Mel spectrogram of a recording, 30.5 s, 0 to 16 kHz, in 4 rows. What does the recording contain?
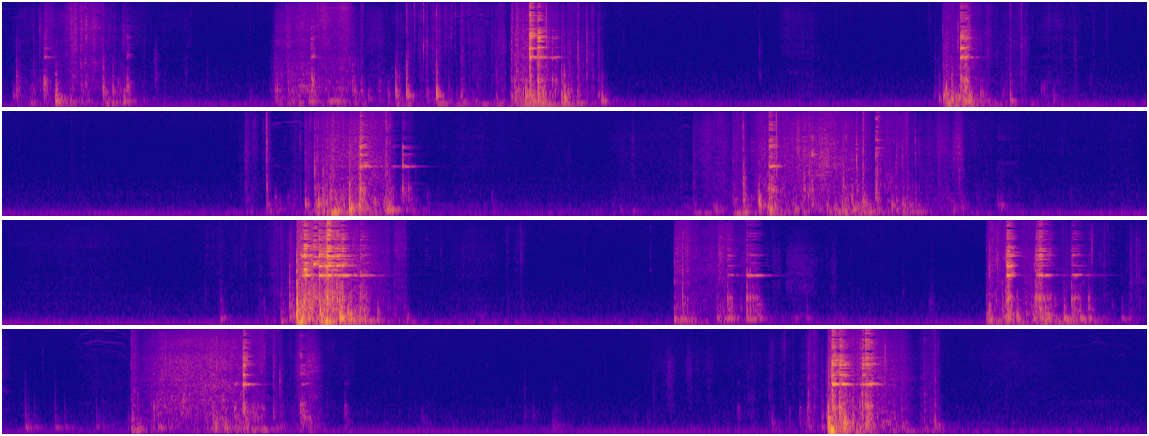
Box Of Bottles Movement FF239
low pitched moving and sliding of a box, high pitched clanking and tinging of glass bottles in box as it is moved. glass on glass.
